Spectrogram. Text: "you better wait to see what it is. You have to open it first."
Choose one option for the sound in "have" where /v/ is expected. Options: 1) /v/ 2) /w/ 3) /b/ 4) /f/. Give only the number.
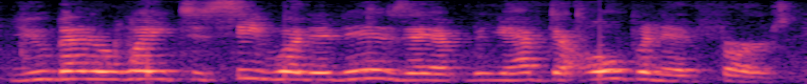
4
